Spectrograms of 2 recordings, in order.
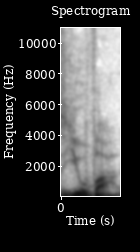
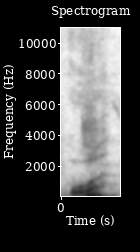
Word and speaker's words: Uva: No, normally you would pronounce that as Yuva, no, but it turns out in Serbia it's pronounced as Uwa. Uwa.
